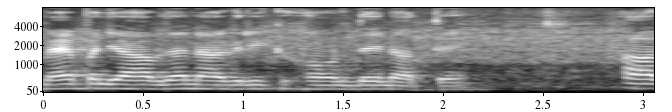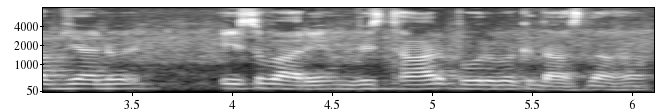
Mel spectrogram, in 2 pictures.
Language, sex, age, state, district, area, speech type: Punjabi, male, 18-30, Punjab, Kapurthala, urban, spontaneous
